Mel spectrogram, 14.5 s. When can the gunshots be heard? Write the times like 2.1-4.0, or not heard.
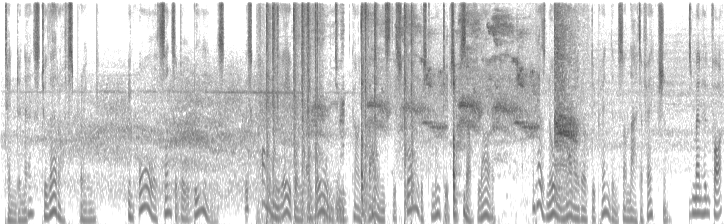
5.1-8.4.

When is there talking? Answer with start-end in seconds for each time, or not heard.
0.0-14.4.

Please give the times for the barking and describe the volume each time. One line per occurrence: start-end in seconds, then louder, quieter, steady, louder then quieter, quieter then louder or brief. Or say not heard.
not heard.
